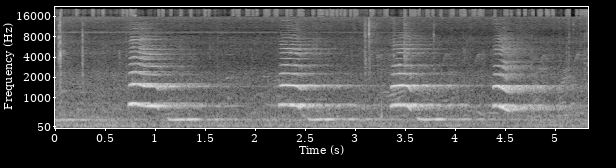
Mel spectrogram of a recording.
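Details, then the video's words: A siamang at Rainforest Wild Asia, Singapore, sings loud, ringing, harmonic whoops in bursts about a second apart, singing to strengthen its bonds. "Siamang singing loudly at Rainforest Wild Asia Singapore"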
